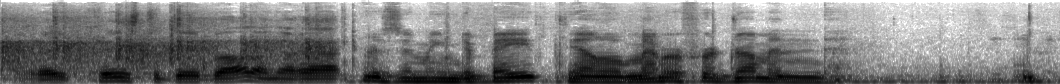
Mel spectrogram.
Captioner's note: applause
